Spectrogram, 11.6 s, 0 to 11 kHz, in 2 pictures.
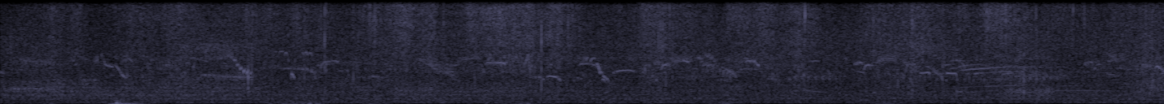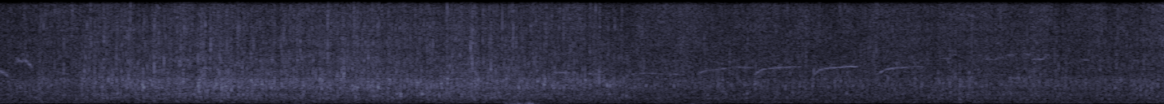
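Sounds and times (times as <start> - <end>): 
faint bird chirps: 0.0 - 6.1, 8.6 - 11.2
fast-flowing limestone stream rushing and burbling: 5.8 - 11.6.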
